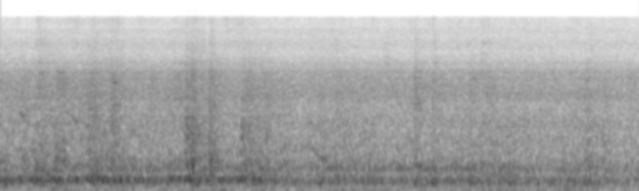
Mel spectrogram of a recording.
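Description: A Nagoya Municipal Subway Higashiyama Line train in Nagoya, Japan, running from Takabata toward Fujigaoka and approaching Nagoya Station, rumbles along the rails with a steady low roar, a faint squealing hum in the first few seconds and soft rhythmic clacks beneath the continuous noise.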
